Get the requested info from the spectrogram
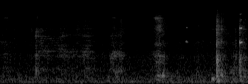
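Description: Quiet room with a few faint, short, soft sounds: breaths and clothing rustling from a person moving their arms about.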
